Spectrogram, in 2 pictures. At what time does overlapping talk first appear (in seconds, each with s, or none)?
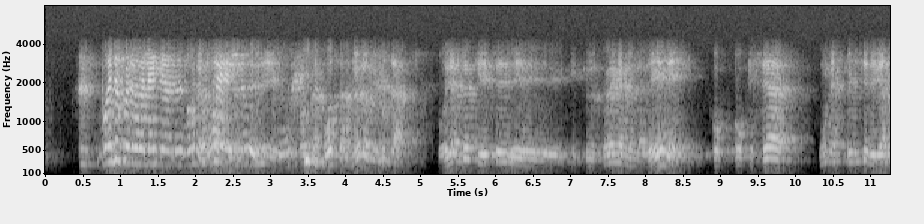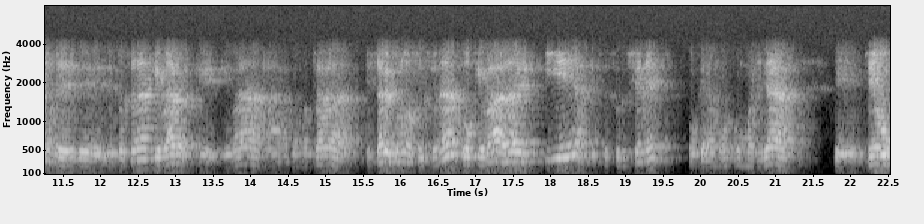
1.7 s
